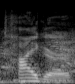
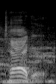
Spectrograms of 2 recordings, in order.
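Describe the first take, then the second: First: The I vowel is a full gliding sound. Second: The I vowel is flattened to a short A. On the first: "the I sound in tiger" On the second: "was pronounced tagger"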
